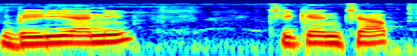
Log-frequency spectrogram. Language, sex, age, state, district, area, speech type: Bengali, male, 18-30, West Bengal, Howrah, urban, spontaneous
